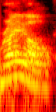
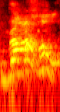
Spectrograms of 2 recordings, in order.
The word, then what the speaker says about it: Rahul: At one point, he was calling him Rail. And I was like, his name's Rahul. It's so easy.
